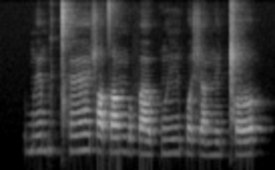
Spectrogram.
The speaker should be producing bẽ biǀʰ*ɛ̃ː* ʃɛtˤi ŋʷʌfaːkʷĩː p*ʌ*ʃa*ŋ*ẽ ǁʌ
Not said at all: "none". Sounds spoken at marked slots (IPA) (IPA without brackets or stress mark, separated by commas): ɛ̃ː, ʌ, ŋ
